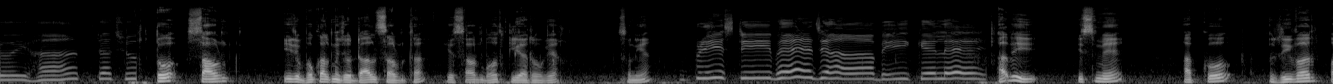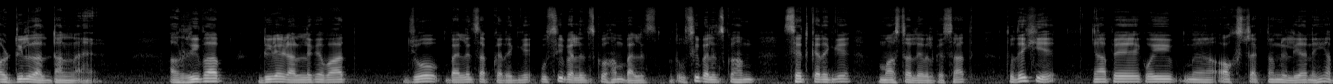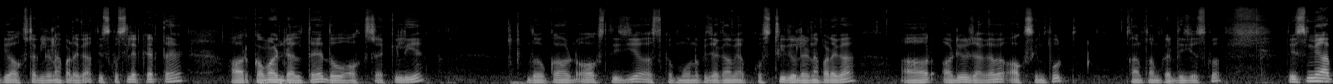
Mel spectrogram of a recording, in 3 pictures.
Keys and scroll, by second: 1.2 space, 6.5 space, 9.7 space, 29.4 ctrl+shift+n.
